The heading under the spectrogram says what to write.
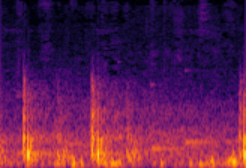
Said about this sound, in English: Gunshots and anti-government chants could be heard.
